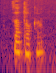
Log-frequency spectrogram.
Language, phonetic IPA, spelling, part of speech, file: Polish, [zaˈtɔka], zatoka, noun, LL-Q809 (pol)-zatoka.wav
